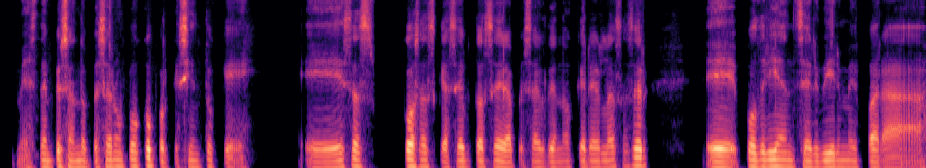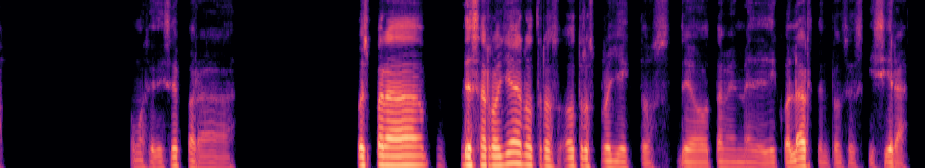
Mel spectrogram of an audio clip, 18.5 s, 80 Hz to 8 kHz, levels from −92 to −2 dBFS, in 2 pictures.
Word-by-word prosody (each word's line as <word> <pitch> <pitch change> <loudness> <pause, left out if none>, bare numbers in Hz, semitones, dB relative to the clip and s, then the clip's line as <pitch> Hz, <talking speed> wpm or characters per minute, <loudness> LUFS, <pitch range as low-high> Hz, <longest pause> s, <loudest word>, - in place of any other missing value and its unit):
me - - -14
está 120 - -6
empezando 115 -1 0
a - - -10
pesar 115 +2 -2
un 120 -1 -4
poco 130 +3 +2
porque 110 -5 -7
siento 115 0 -2
que - - -10 0.4
e 105 +1 -2
esas 115 -1 -1 0.3
cosas 125 -2 +4
que - - -6
acepto 115 -1 -3
hacer 110 -1 0
a 100 - -1
pesar 110 0 -8
de 105 - -3
no 110 +1 -12
quererlas 115 +2 -5
hacer, 140 +2 +1 0.6
eh, 105 -1 +5
podrían 120 0 +2
servirme 115 +1 -2
para 105 -2 -5 1.3
¿cómo 120 -1 -13
se 105 - -10
dice?, 105 +8 -4
para 100 -4 -12 1.2
pues, 150 -1 +6
para 155 0 +7 0.3
desarrollar 150 +4 +6
otros 140 -6 0
otros 140 0 -2
proyectos, 105 -4 -6
yo 100 -1 -5
también 105 -1 -10
me 100 - -11
dedico 100 +1 -8
al 110 - +1
arte, 135 -5 +3
entonces, 95 -1 -14
quisiera - - -4
115 Hz, 145 wpm, -22 LUFS, 105-130 Hz, 1.3 s, para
